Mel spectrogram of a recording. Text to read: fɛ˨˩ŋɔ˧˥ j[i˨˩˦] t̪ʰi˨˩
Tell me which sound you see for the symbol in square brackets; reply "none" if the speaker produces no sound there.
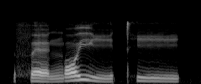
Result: i˨˩˨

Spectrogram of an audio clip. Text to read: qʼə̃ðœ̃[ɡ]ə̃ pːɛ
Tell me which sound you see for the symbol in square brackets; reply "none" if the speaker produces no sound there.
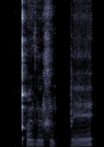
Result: x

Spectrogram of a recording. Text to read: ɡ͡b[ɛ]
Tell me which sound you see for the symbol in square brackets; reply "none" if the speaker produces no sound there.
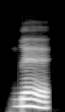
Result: ɛ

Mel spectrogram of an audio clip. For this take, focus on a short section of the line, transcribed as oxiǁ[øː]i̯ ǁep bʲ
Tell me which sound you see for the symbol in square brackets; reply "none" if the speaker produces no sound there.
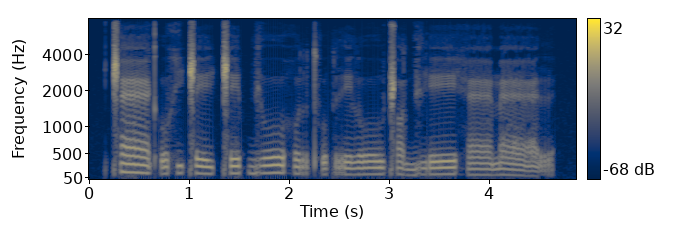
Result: eː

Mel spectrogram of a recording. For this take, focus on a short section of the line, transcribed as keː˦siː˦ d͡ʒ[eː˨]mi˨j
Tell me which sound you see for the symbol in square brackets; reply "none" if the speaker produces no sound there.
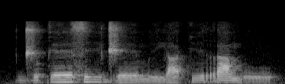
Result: eː˨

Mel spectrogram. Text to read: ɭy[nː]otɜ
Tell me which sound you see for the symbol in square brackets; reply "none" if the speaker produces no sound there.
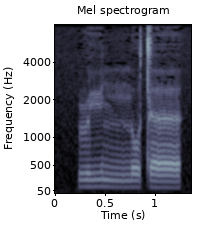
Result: nː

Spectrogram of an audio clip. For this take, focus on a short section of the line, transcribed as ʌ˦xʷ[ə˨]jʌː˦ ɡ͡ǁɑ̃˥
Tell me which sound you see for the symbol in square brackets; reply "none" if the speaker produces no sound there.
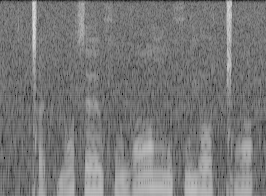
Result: ə˥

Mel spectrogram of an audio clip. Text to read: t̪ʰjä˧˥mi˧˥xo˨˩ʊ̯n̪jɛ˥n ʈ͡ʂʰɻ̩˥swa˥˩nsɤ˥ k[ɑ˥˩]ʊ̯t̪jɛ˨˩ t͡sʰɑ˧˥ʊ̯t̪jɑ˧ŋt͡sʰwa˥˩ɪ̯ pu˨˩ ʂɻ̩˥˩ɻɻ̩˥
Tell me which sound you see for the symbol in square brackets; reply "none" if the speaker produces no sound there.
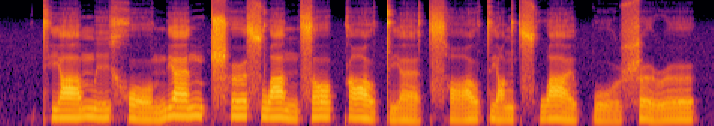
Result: ɑ˥˩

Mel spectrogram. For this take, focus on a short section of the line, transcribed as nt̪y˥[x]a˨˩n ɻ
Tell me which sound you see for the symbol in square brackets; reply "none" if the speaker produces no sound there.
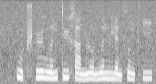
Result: x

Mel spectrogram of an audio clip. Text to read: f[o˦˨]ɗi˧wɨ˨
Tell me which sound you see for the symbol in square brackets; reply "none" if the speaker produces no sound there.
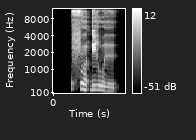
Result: o˦˨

